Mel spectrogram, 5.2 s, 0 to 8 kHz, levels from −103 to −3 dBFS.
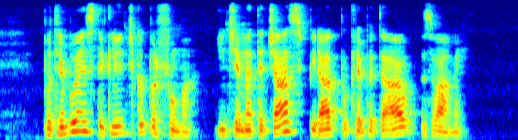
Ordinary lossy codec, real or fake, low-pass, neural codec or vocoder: none; fake; 7.2 kHz; vocoder, 44.1 kHz, 80 mel bands, Vocos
